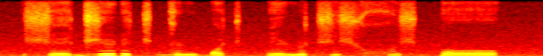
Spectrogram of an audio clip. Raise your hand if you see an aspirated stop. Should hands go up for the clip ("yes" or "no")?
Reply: no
